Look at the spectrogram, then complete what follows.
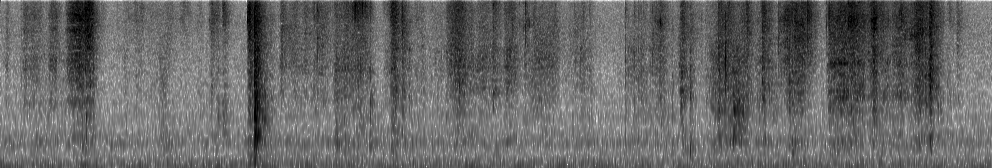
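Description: Shrink-wrapped vinyl LP being handled in its cardboard mailer: scattered scrapes and rustles of cardboard and plastic, with one sharp knock about two and a half seconds in and busier rustling near the end as the record comes out of the mailer.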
